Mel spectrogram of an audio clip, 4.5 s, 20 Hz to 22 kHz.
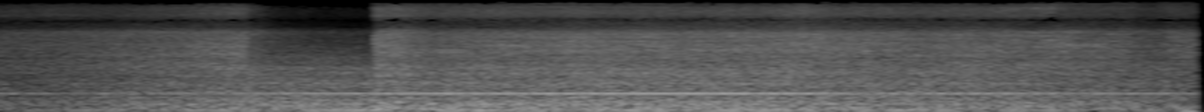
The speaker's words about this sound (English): Use a pressure washer, high power pressure washer, commercial pressure washer, and basically blast everything that's in the bus to make sure that it's 100% sanitized, 100% clean.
